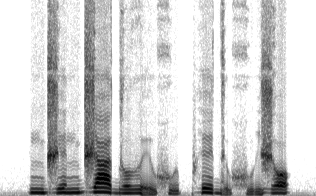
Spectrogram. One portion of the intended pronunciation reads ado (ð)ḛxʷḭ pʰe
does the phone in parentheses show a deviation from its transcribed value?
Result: no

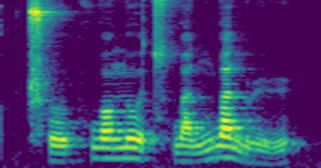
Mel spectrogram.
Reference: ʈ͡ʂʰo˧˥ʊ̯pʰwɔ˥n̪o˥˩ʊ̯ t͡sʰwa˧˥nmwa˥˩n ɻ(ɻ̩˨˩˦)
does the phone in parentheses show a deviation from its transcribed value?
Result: no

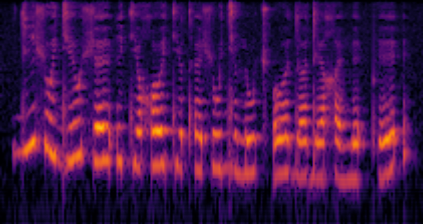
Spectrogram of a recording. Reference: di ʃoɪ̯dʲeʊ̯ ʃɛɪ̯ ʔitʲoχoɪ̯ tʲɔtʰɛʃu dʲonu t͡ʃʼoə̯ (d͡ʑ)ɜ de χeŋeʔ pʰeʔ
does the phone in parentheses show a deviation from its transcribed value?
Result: yes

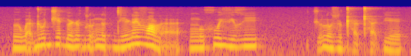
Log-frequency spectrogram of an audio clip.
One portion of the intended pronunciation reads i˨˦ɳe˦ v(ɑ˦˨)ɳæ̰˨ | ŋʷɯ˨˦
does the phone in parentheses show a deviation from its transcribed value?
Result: no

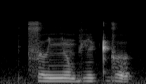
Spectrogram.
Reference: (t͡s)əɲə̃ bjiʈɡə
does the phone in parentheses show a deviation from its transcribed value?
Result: no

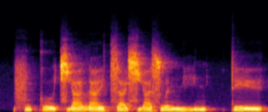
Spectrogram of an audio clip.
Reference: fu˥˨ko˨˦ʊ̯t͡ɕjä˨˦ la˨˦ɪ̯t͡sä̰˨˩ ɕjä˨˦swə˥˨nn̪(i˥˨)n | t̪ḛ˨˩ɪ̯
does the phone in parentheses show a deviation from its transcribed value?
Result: yes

